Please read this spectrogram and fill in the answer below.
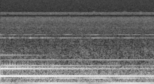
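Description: Several struck bell tones ringing on and slowly fading, a low tone among them wavering in a slow pulse about twice a second.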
